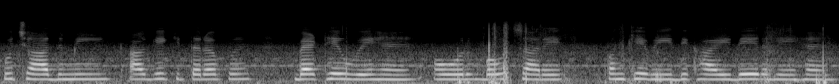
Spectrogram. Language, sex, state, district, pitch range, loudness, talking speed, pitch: Hindi, female, Haryana, Jhajjar, 230-245 Hz, -18 LUFS, 120 wpm, 235 Hz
